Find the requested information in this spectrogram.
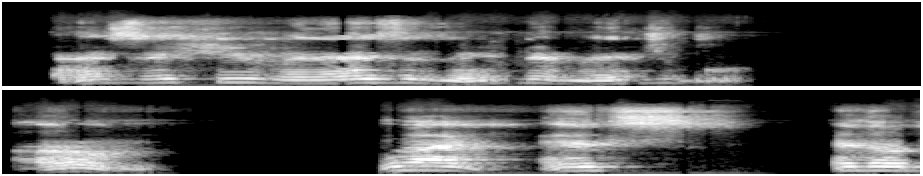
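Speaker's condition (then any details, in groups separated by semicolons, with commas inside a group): ALS; swallowing and breathing changes, nasal voice since onset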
